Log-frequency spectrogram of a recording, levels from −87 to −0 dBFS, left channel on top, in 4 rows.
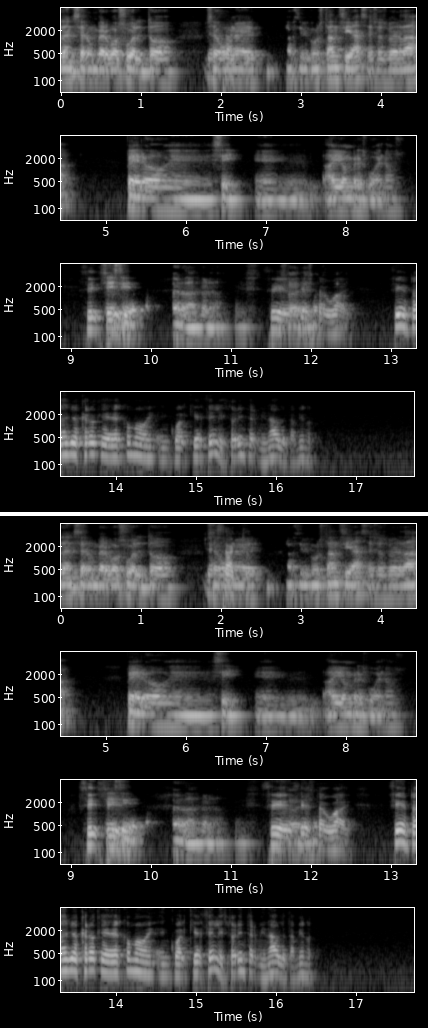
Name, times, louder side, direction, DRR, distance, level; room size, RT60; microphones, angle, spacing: voice 1, 0.0-1.4 1.8-2.4 2.8-4.6 5.3-8.7 9.4-9.8 10.3-11.3 11.7-12.1, left 2 dB, 40° left, 1.8 m, -32 dB
voice 2, 1.8-2.4 9.1-9.7 11.4-12.5 13.0-16.4, right 3 dB, 55° right, 0.9 m, -33 dB
17.5 x 10.5 x 2.3 m
head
